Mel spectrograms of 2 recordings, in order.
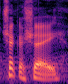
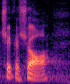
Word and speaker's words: Chickasha: 2005 textbook, and I pronounced it wrong as Chickasha, not Chickashaw, Chickasha, Oklahoma. I got corrected during the break.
